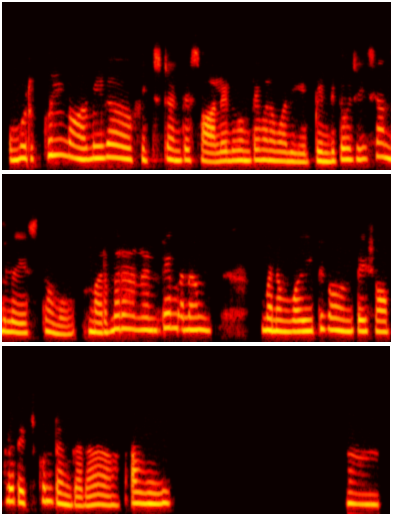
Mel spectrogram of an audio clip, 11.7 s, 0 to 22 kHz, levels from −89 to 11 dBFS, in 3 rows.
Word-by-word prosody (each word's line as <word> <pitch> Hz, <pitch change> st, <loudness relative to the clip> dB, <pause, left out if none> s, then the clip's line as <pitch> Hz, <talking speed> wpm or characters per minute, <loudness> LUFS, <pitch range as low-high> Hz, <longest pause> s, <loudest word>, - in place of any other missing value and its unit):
మురుకులు 285 Hz, +7 st, 0 dB
నార్మల్‌గా 285 Hz, +2 st, +2 dB, 0.2 s
ఫిక్స్‌డ్‌ 250 Hz, +2 st, -4 dB
అంటే 240 Hz, +1 st, +1 dB
సాలిడ్‌గుంటా‌‌‌‌యి. 230 Hz, +2 st, 0 dB
మనం 230 Hz, -1 st, +1 dB
అది 210 Hz, -1 st, 0 dB, 0.2 s
పిండితో 215 Hz, +3 st, +2 dB
చేసి 265 Hz, +5 st, -5 dB
అందులో 260 Hz, -5 st, +2 dB
ఏస్తాము. 225 Hz, -3 st, -4 dB, 0.3 s
మరమరాలంటే 295 Hz, +4 st, 0 dB
మనం 295 Hz, 0 st, +1 dB, 0.7 s
మనం 265 Hz, -2 st, +5 dB
వైట్‌గా 275 Hz, +4 st, +2 dB
ఉం‌టా‌యి. 260 Hz, 0 st, +1 dB
షాప్‌లో 255 Hz, +5 st, +1 dB
తెచ్చుకుంటాం 275 Hz, -3 st, 0 dB
కదా! 210 Hz, +3 st, -1 dB, 0.4 s
అవి. 255 Hz, -1 st, +3 dB, 1.9 s
హా! 235 Hz, -3 st, -1 dB
255 Hz, 110 wpm, -23 LUFS, 235-285 Hz, 1.9 s, మనం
